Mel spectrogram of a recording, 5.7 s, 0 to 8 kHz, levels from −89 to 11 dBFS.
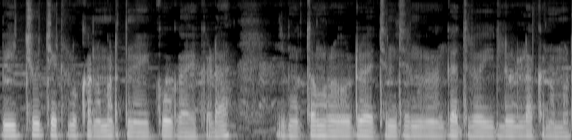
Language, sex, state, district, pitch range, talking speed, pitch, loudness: Telugu, female, Andhra Pradesh, Visakhapatnam, 100-110 Hz, 135 wpm, 105 Hz, -18 LUFS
